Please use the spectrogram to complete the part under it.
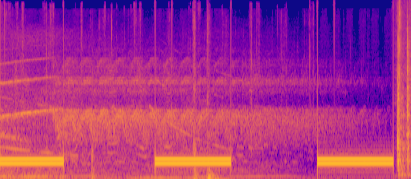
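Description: A telephone ringing tone sounds while someone calls: three long, steady buzzing tones separated by even pauses over a faint busy background, ending in a sharp click.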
